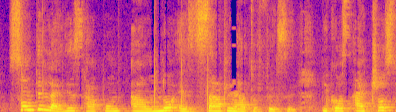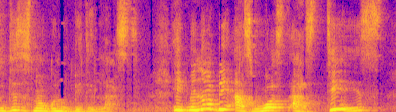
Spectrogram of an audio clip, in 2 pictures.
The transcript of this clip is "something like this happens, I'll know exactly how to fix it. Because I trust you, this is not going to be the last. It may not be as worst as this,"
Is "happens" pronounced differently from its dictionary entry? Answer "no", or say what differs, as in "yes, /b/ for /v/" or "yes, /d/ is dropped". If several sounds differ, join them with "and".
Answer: yes, /z/ is dropped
